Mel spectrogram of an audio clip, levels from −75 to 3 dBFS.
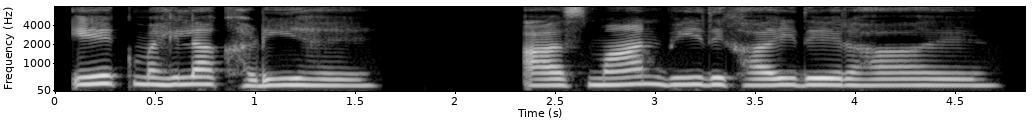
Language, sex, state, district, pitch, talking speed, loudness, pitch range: Hindi, female, Uttar Pradesh, Lalitpur, 230 Hz, 125 wpm, -15 LUFS, 220-245 Hz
